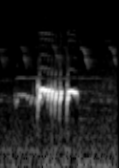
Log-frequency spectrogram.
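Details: One song phrase from a local zebra dove singing clearly to provoke a rival: a soft rising coo, then a burst of rapid stuttering notes, closing with a sustained clear tone over a low background hum.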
